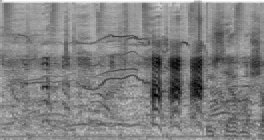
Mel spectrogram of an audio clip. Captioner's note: laughs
